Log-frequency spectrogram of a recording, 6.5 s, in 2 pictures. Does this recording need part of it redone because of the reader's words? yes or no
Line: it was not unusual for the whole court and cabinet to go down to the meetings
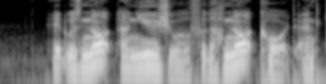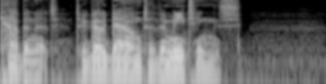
yes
